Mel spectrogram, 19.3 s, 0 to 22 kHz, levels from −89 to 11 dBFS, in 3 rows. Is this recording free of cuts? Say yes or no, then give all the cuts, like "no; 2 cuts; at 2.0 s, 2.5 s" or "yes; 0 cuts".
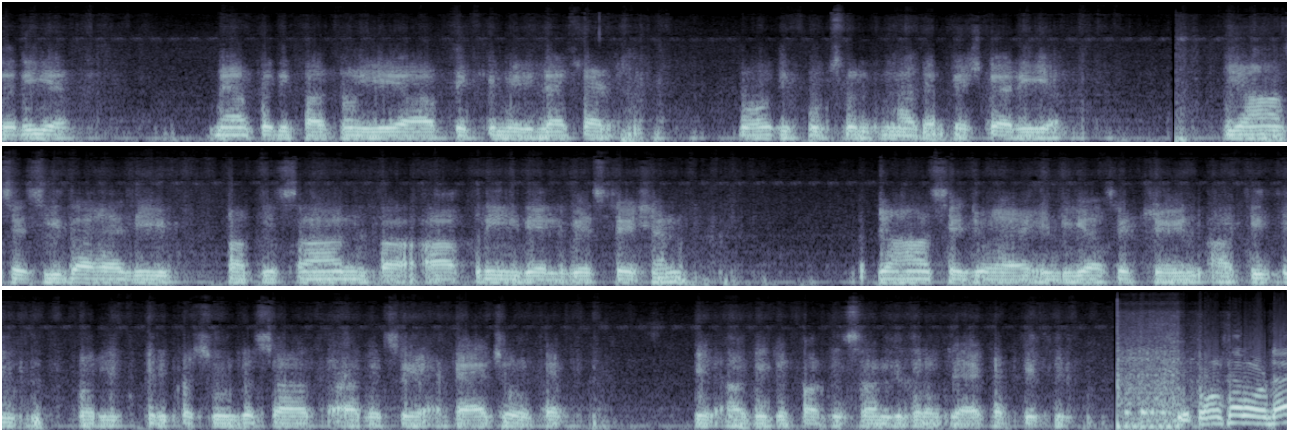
no; 1 cut; at 18.3 s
